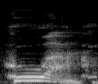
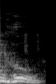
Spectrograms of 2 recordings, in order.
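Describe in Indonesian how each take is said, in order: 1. Kata itu diucapkan lengkap dengan dua suku kata. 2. Kata itu dipotong menjadi satu suku kata. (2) "Bukan hu"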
